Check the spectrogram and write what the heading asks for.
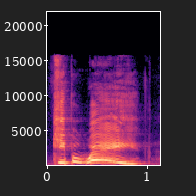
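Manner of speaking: high, loud warning cry. A narrator's reading. Gus warns Mouse off the trap, crying out. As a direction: call out an urgent warning. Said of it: "cried Gus".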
